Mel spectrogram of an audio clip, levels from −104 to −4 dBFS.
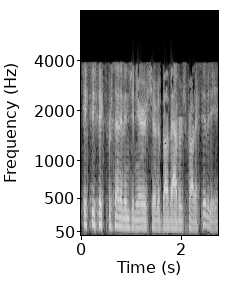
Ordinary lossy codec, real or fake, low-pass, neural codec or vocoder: AAC, 16 kbps; real; 7.2 kHz; none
